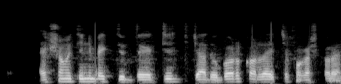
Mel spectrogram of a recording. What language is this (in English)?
Bangla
